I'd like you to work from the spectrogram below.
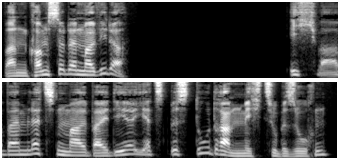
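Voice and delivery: lightly voiced sister on the phone; Beth's voice.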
